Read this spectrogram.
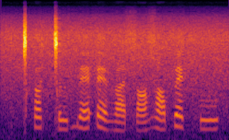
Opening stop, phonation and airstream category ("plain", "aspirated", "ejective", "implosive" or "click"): click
